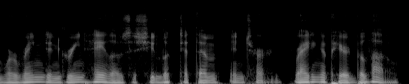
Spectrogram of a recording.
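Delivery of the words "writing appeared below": plain reading voice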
